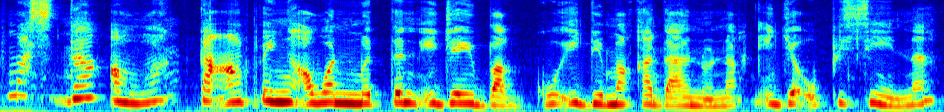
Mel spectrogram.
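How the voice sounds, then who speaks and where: Actress as a high-voiced, insistent Filipino daughter. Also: female voice, fairly quick, fairly bright tone, no room sound, faint music behind. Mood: upset, insistent. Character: insistent, upset young adult daughter. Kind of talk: Filipino radio drama acting.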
